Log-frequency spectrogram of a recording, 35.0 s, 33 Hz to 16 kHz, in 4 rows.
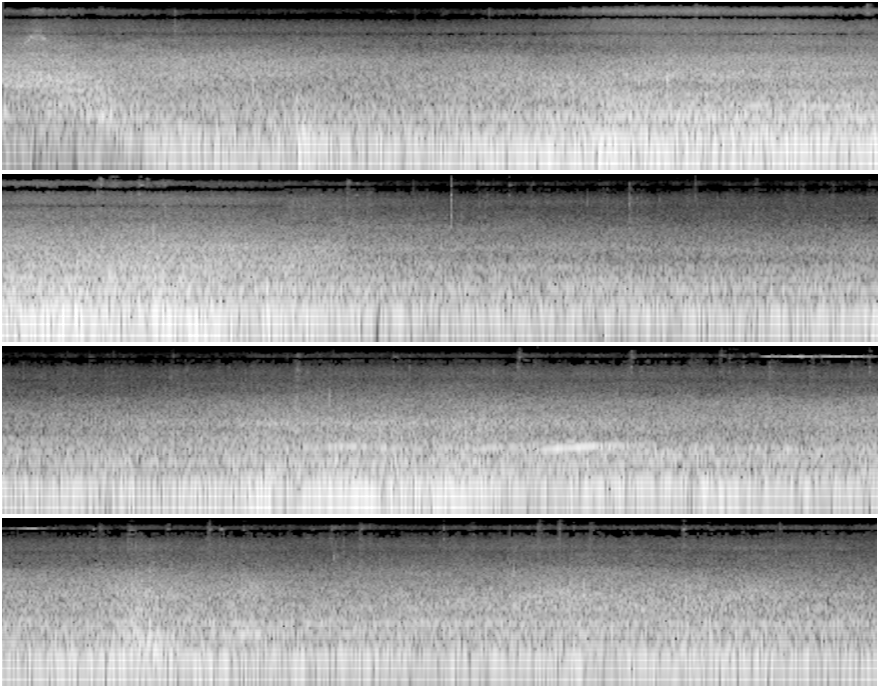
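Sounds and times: road noise rumble: 0:00.0 - 0:35.0.

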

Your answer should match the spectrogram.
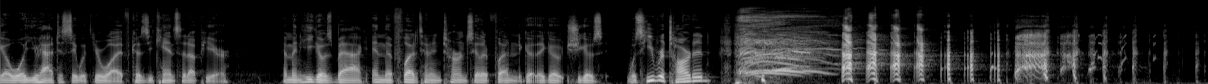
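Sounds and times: men laughing hard: 0:07.4 - 0:12.0.

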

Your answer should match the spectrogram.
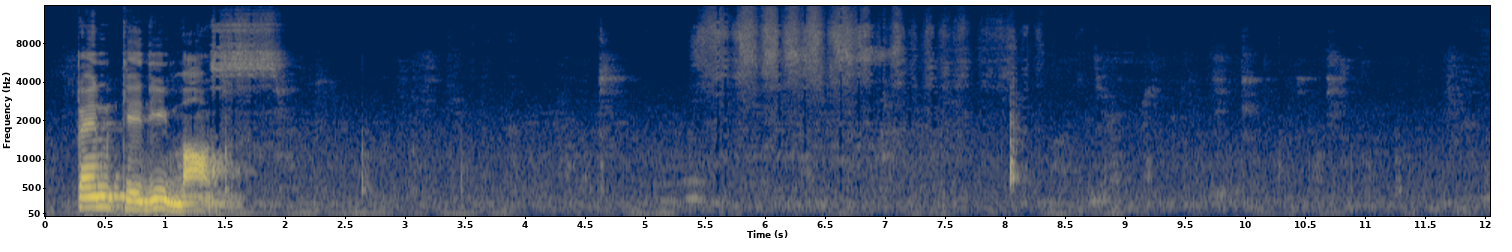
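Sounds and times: chalk taps: 0:02.6 - 0:04.8, 0:05.4 - 0:08.4, 0:09.2 - 0:11.8
chalk writing on blackboard: 0:02.9 - 0:04.6, 0:05.4 - 0:08.6
hand rubbing chalk off board: 0:05.4 - 0:08.4.

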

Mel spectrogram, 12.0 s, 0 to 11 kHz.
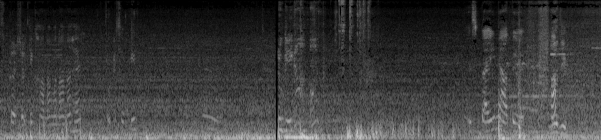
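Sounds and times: metallic jingling and clinking: 0:06.6 - 0:07.6.

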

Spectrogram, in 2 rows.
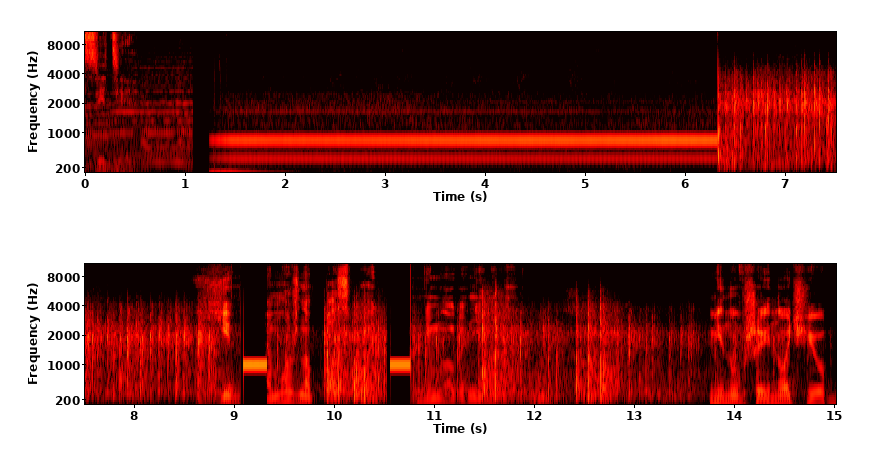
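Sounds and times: air-raid siren: 0:01.5 - 0:06.4
dense rapid crackling: 0:06.3 - 0:14.8.

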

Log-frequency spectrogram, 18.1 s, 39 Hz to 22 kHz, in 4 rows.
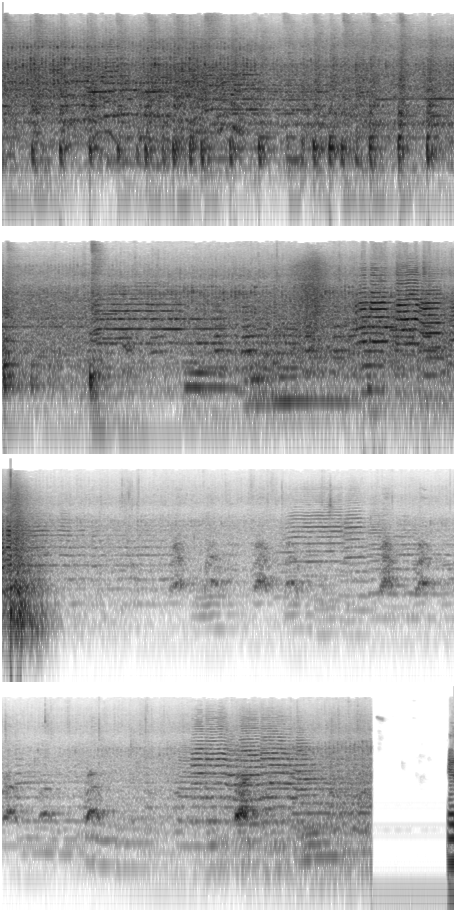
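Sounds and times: brass band music: 0:00.0 - 0:17.3.

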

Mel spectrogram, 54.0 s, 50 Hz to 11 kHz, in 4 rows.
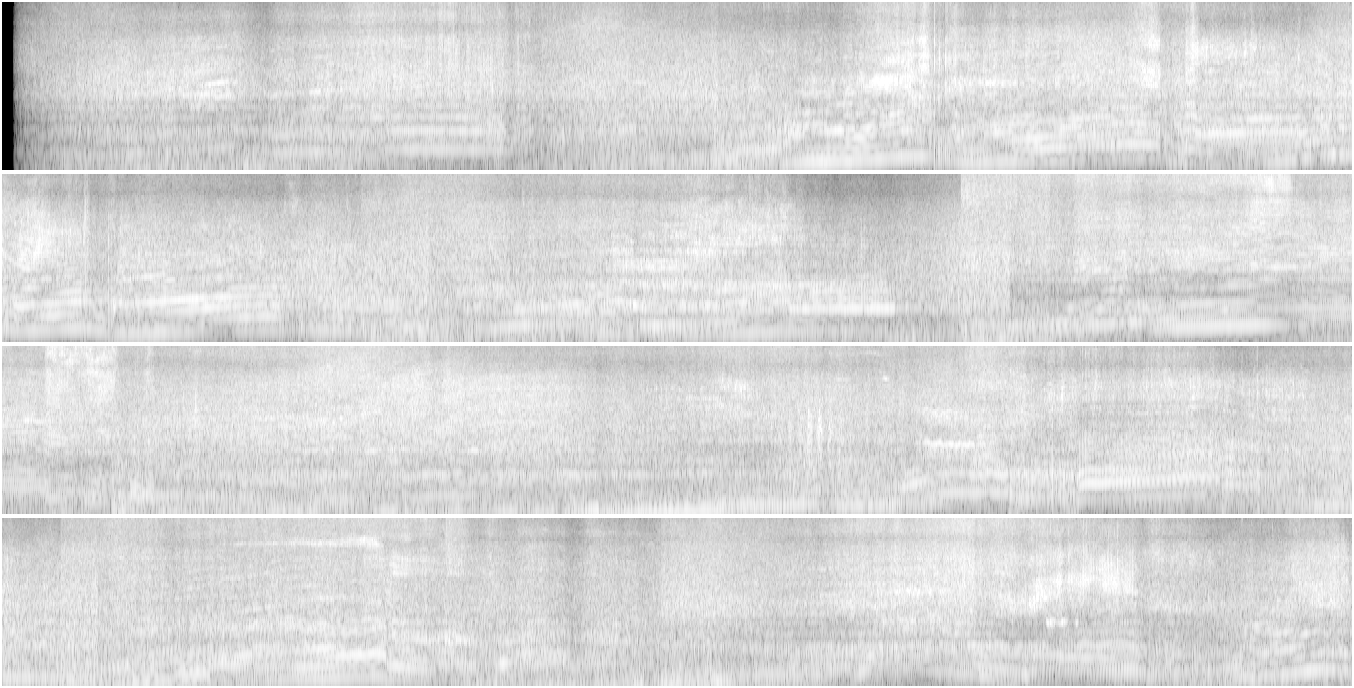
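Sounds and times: cars accelerating past: 0:00.4 - 0:54.0.

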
